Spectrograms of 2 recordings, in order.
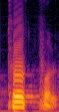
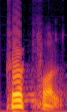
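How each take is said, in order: Both takes have the same delivery.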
